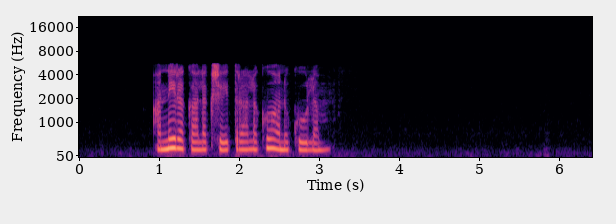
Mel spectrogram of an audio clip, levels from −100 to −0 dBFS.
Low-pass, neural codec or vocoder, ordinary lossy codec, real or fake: 5.4 kHz; none; none; real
